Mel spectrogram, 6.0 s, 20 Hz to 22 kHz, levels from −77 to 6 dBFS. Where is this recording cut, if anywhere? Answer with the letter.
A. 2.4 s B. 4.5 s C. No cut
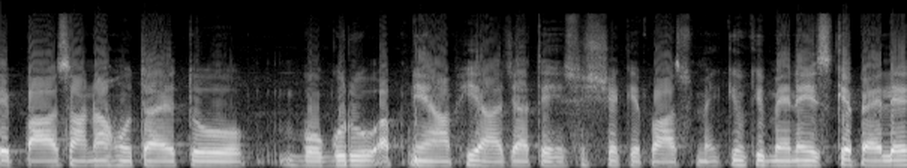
C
